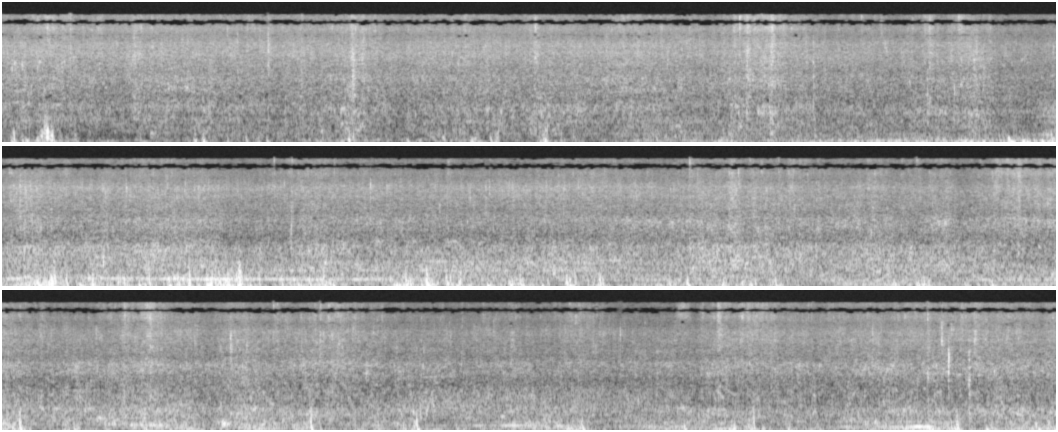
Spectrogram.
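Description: Wind buffeting the microphone, then about ten seconds in a motorboat engine drone comes in and holds, its pitch slowly dropping as it goes on.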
